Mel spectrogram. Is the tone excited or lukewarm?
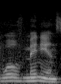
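lukewarm. It is said with mild, half-hearted cheer.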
